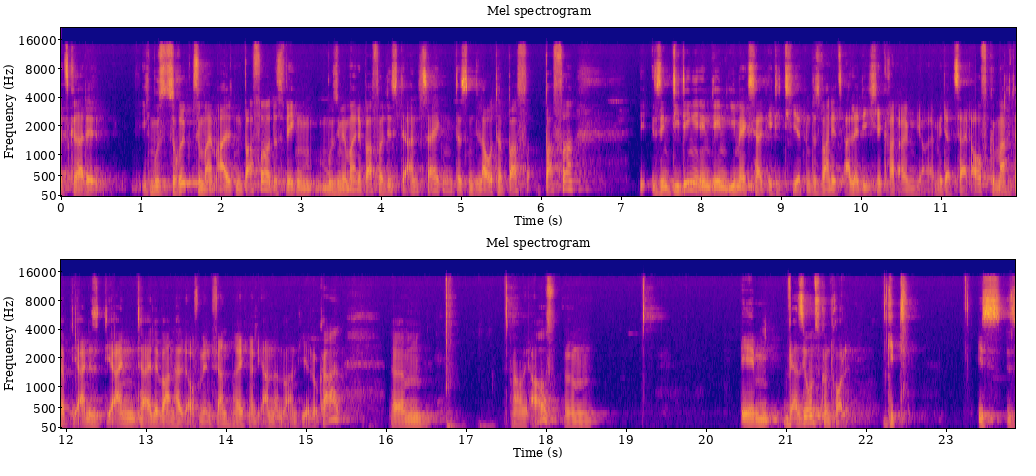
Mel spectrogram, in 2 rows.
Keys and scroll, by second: 15.7 typing, 17.3 typing, 19.5 typing, 20.8 typing.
